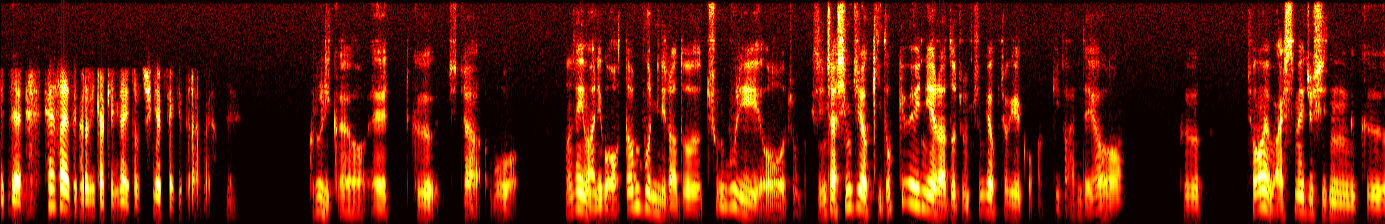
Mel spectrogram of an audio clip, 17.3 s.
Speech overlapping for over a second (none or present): none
